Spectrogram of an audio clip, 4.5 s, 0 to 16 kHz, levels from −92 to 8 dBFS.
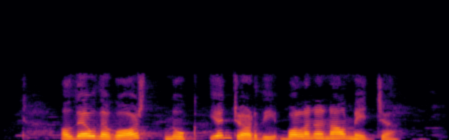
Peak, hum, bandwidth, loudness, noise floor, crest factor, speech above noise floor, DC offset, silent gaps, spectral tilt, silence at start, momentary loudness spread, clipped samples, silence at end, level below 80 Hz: -2 dBFS; none; 7.4 kHz; -16 LUFS; -51 dBFS; 14 dB; 35 dB; under 0.1%; none; -7.5 dB/octave; 0.6 s; 10 LU; under 0.1%; 0.55 s; -64 dBFS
